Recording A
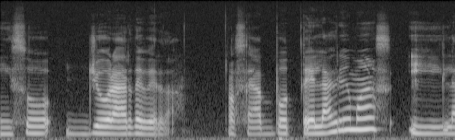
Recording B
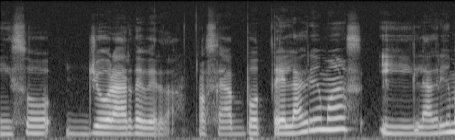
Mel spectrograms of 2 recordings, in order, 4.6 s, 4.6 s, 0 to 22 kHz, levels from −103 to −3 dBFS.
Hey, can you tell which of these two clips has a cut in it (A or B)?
B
